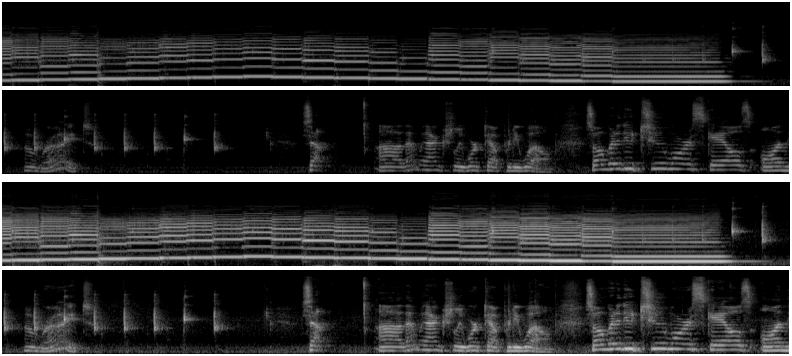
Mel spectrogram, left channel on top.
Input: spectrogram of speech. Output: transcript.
All right. So, that actually worked out pretty well. So I'm going to do 2 more scales on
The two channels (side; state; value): left; quieter; 10.0 dB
